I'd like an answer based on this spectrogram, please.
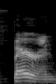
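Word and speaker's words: Barin: hood-ish Prince Marlin Marlin I thought they were saying Baron the whole time but if they're saying Baron idiot oh it is Barren but it's spelled b-a-r-i-n it's spelled differently and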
